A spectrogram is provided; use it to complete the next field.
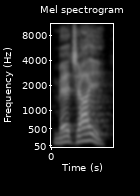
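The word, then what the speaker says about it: Magi: 마귀 마고 마귀라고 하는데 영어에서 메자이 m 발음으로는 자이라 하는데 그래서 박사 동방 박사라고 하는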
